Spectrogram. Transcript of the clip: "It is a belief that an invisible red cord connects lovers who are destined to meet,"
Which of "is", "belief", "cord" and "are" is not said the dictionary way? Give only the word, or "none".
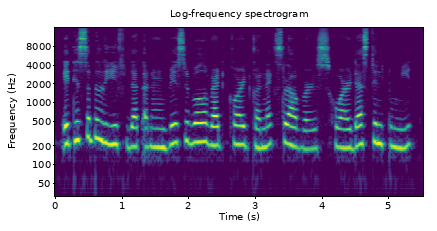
is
